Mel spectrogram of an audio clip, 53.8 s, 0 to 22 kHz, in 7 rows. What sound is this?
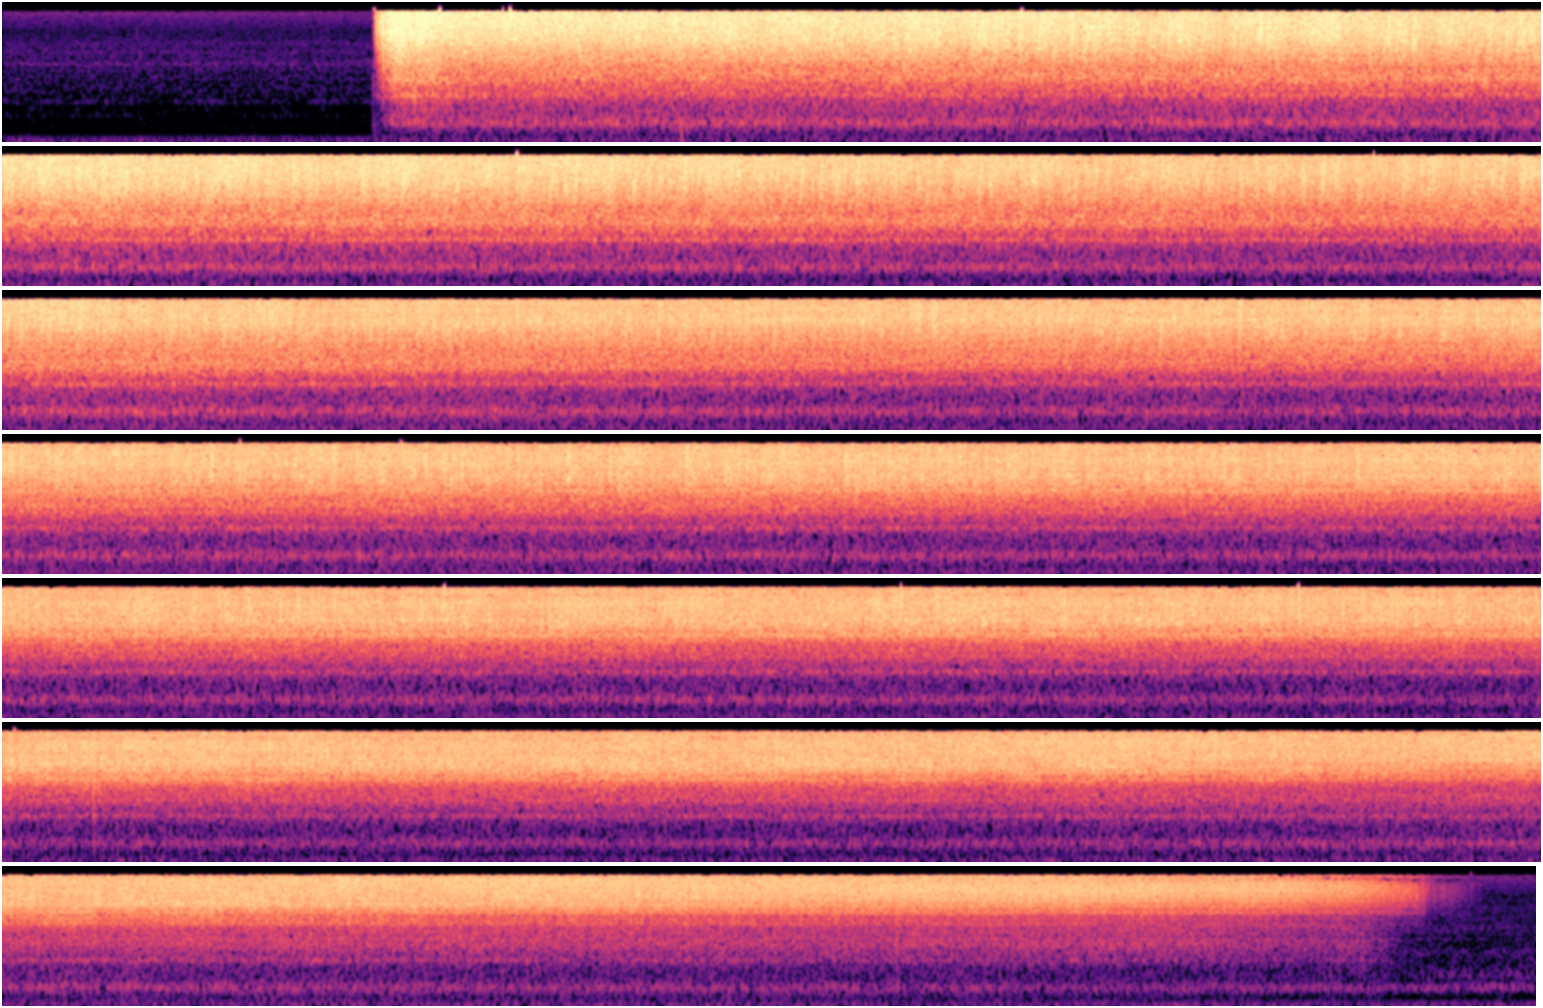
Water evaporating once dropped onto a hot pan - take 5.
ice, water, kitchen, hiss, evaporate, steam, vapour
